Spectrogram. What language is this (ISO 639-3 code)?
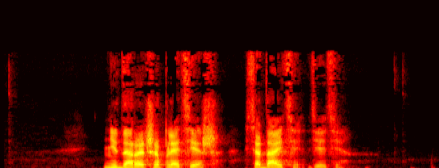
bel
